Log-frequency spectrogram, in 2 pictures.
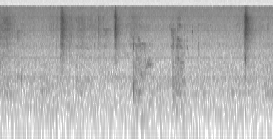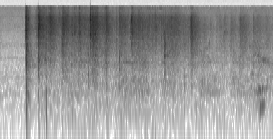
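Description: A bow shot at a doe: faint scattered rustles in the leaves, then a single sharp crack of the released bowstring about six seconds in. This is followed by several seconds of loud rustling and crashing through dry leaves as the hit deer runs off.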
